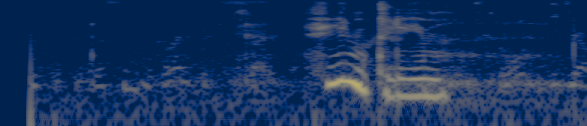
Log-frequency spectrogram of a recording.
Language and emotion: Russian, sad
